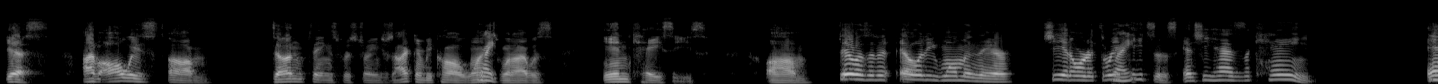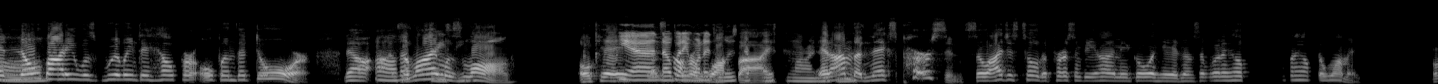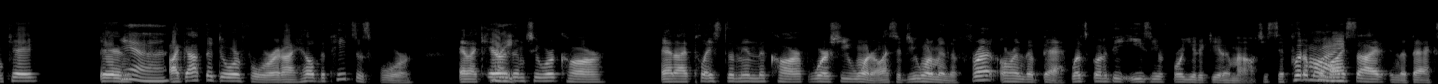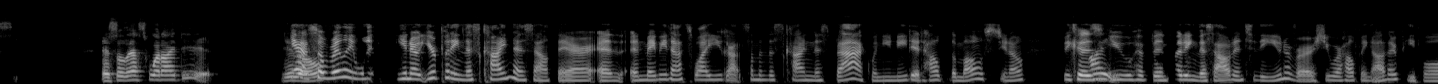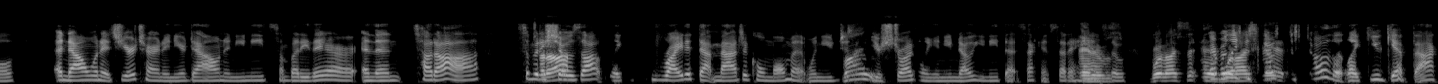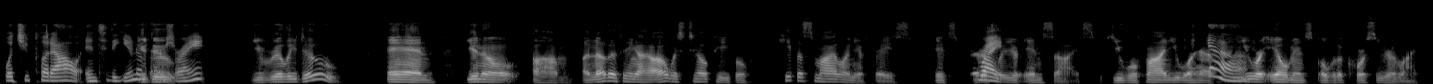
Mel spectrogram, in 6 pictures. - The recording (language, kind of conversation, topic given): English, advice, How can I properly thank a stranger for their unexpected kindness?
- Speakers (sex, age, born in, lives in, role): female, 40-44, United States, United States, advisor; male, 60-64, United States, United States, user
- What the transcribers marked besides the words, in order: none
